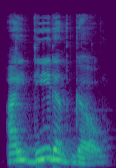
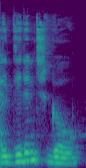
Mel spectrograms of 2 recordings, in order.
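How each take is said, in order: First: The T in didn't is dropped entirely. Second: The T in didn't is pronounced with a jolt. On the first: The speaker calls it right. "tire esse T daí" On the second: The speaker calls it wrong. "Senão fica dando soquinho"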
